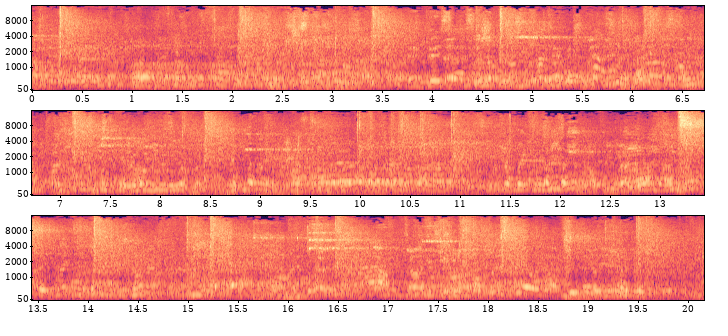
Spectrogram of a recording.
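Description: Squash ball hits: sharp smacks of racket on ball and ball off the court walls, scattered at first and more frequent in the second half, ringing in a reverberant court, over indistinct chatter of voices.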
